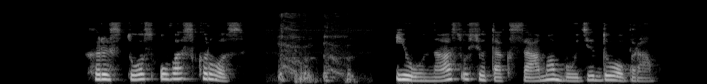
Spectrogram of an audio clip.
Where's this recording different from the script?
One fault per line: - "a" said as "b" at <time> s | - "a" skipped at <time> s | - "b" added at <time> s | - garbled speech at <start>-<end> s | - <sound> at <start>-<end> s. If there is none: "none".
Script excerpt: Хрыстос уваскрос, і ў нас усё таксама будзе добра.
- cough at 2.8-3.6 s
